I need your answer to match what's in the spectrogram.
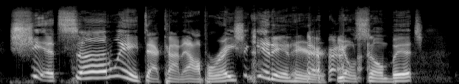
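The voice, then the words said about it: Imitates another person's voice. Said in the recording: “I'm gonna do my Michael Caine impersonation ... Perfect ... nailed, nailed it”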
